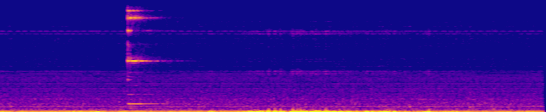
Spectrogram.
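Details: Low, continuous rumble, like traffic or machinery, that swells midway, with one brief bright metallic chime near the start and no animal calls.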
